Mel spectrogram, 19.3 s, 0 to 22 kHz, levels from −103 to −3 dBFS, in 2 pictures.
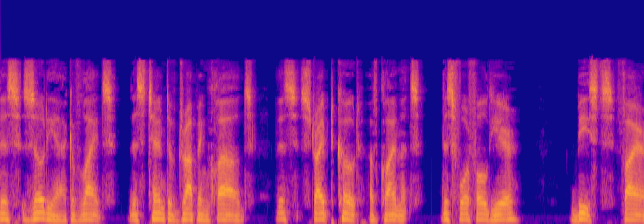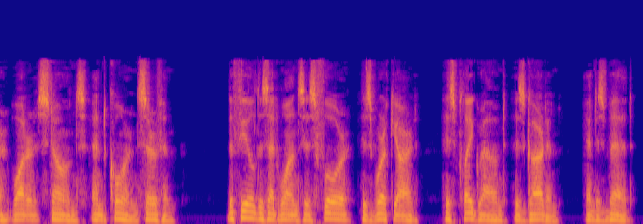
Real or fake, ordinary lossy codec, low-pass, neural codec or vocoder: real; AAC, 32 kbps; 7.2 kHz; none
